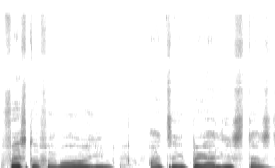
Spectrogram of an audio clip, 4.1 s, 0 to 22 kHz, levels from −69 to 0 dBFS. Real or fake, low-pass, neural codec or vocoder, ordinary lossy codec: real; none; none; none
